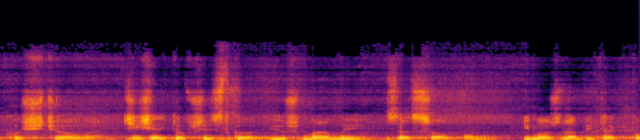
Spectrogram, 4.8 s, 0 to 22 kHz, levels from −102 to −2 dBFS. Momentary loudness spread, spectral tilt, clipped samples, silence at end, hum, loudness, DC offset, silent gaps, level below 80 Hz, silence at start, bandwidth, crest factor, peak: 7 LU; -3.5 dB/octave; under 0.1%; 0 s; none; -20 LUFS; under 0.1%; none; -80 dBFS; 0 s; 14 kHz; 16 dB; -4 dBFS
